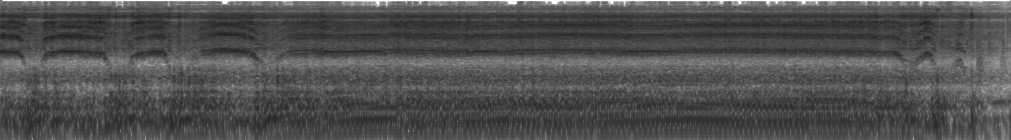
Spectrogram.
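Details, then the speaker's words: Classic air-cooled VW engine idling with a loud high-pitched whine that dips and recovers; worn alternator bearings suspected, before alternator replacement done without removing the engine. "So from what you've heard, you can hear I think the bearings in the alternator have gone, and that's why it's making that noise."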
